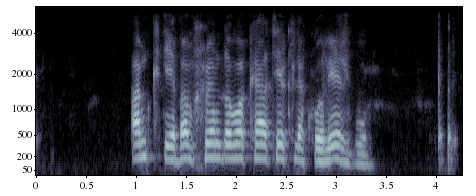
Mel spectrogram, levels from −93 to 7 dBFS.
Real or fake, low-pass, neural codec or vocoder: fake; 5.4 kHz; codec, 24 kHz, 3 kbps, HILCodec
